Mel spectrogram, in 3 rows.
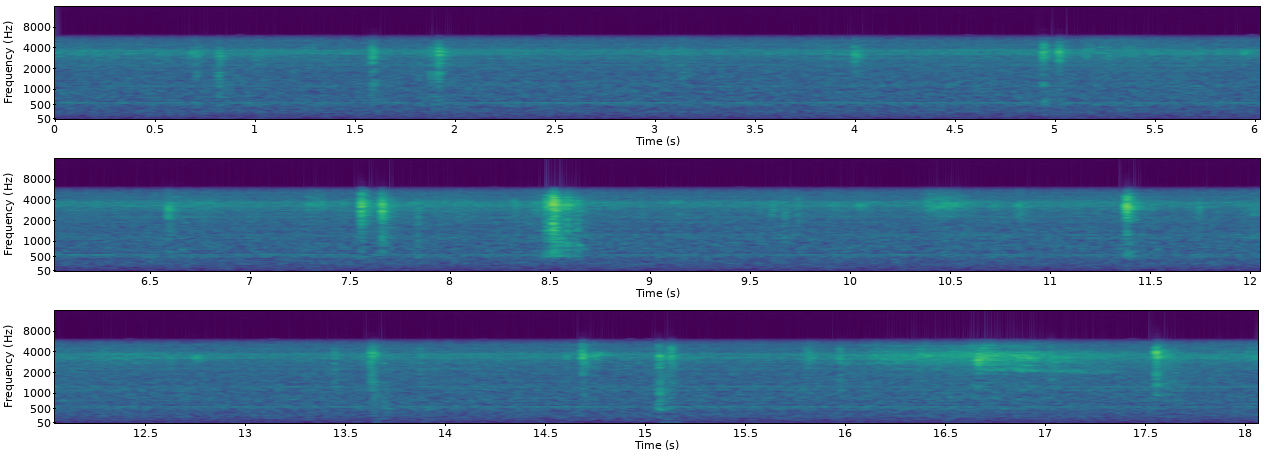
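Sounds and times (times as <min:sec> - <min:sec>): faint hum: 0:00.0 - 0:18.0
steady hiss: 0:08.8 - 0:11.2, 0:15.6 - 0:18.0.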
